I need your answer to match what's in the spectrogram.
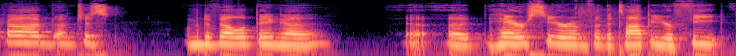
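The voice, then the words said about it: Imitates another person's voice. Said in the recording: “That was a perfect impersonation of my dad.”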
